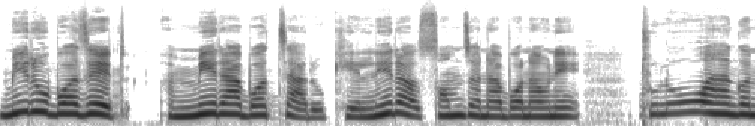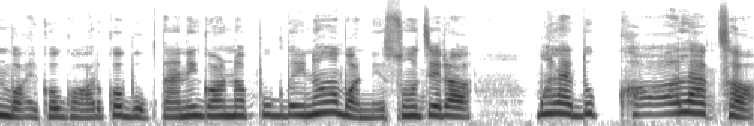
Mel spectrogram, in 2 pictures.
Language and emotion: Nepali, sad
